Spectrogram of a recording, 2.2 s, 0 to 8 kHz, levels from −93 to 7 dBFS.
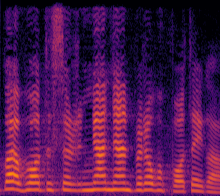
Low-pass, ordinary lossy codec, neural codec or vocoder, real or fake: none; none; codec, 16 kHz, 0.8 kbps, ZipCodec; fake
